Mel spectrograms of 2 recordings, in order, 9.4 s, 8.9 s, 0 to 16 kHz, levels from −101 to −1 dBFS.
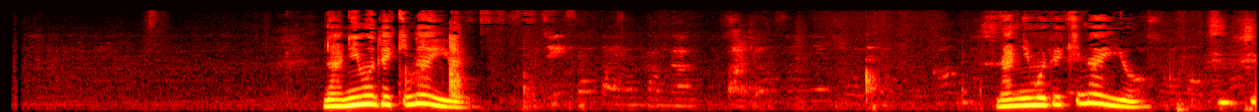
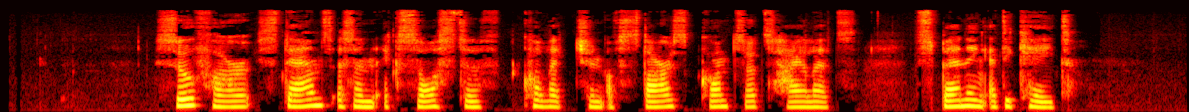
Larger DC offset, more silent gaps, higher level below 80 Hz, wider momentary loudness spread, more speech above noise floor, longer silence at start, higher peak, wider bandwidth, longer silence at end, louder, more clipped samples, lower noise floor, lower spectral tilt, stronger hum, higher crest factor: neither; neither; about the same, -76 dBFS vs -76 dBFS; first, 28 LU vs 10 LU; about the same, 45 dB vs 44 dB; first, 2.45 s vs 1.2 s; about the same, -12 dBFS vs -10 dBFS; about the same, 11.5 kHz vs 11.5 kHz; second, 0 s vs 0.85 s; about the same, -26 LUFS vs -28 LUFS; neither; about the same, -69 dBFS vs -72 dBFS; first, -6 dB/octave vs -4.5 dB/octave; neither; about the same, 18 dB vs 20 dB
